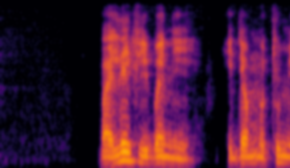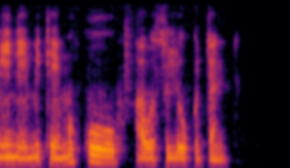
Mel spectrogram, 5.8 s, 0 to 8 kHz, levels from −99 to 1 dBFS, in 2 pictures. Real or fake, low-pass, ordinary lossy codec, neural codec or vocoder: fake; 7.2 kHz; Opus, 64 kbps; vocoder, 44.1 kHz, 128 mel bands, Pupu-Vocoder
